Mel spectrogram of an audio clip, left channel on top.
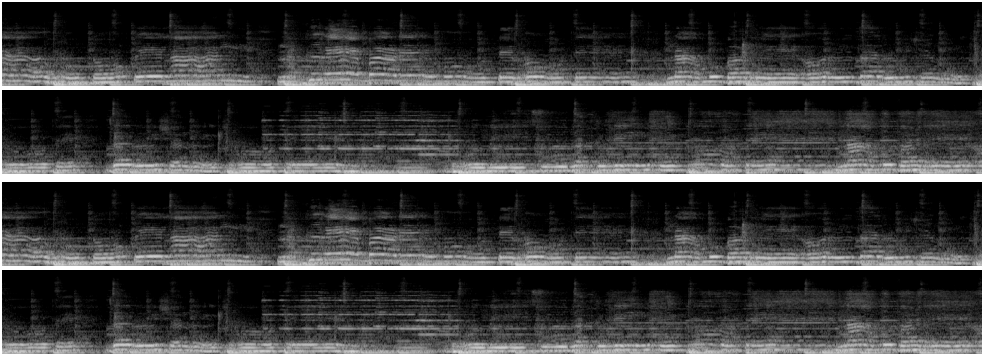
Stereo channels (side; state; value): both; identical; correlation 1.00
